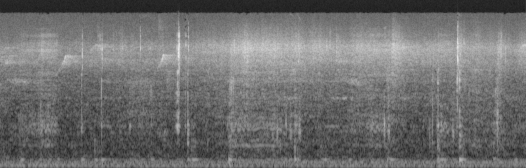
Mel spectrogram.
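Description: Forest ambience: a steady low rumble on the microphone with scattered sharp clicks and snaps, as of twigs and leaves shifting while monkeys move through the branches, and a couple of brief high chirps about one and two and a half seconds in.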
